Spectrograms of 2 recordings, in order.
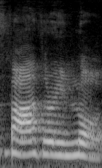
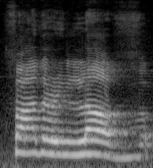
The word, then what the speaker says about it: father-in-law: old okay very good you can play with the pronunciation of father-in-law so you know or swinging a mother-in-law I hear many people saying father in love or mother in love and that means that you are in love and I'm whatever okay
